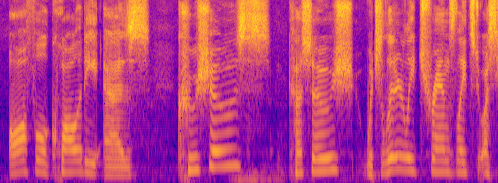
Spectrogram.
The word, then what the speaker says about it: kusoge: online labeling it's awful quality as crew shows kusoge which literally translates to us here as shitty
